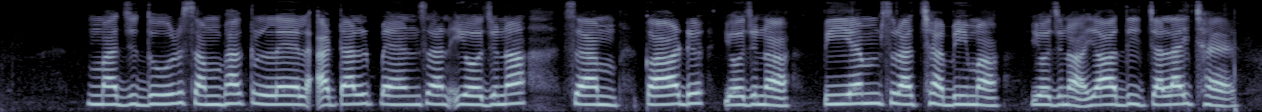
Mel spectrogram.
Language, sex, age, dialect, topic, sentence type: Maithili, female, 18-24, Eastern / Thethi, banking, statement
